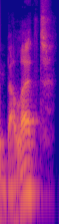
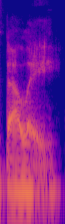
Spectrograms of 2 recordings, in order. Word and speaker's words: ballet: Remember, it's the T is silent, but nobody made the mistake, but many people say ballet, but it's ballet. Okay, the French way.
